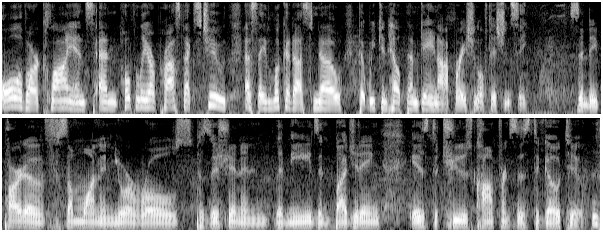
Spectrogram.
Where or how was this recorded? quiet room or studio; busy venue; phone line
busy venue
